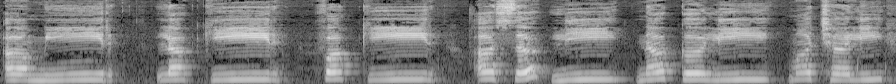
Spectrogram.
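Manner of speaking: each word stretched very slowly; हर शब्द बहुत धीरे, खींचकर; slow word drill. Shown as a demonstration. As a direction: read the list out for a child to repeat. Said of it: "तीन अक्षर वाले ऐसे शब्द".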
